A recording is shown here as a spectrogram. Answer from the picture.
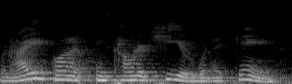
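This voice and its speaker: A woman with a Spanish accent speaks with lively intonation amid audible room echo. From Mexico. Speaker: poet and writer. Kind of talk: prepared panel talk.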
